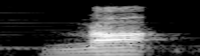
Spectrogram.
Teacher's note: This is called na, a retroflex noun. Na, bend your tongue, take it up, touch the alveolar and pronounce it, retroflex na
